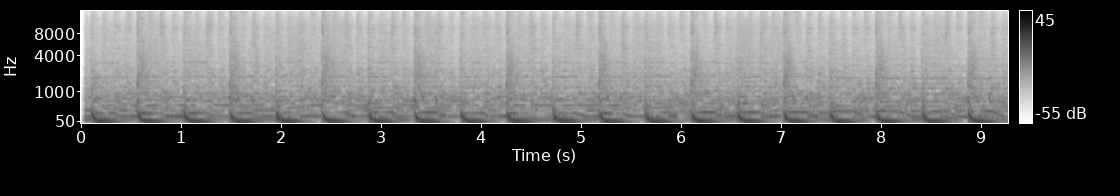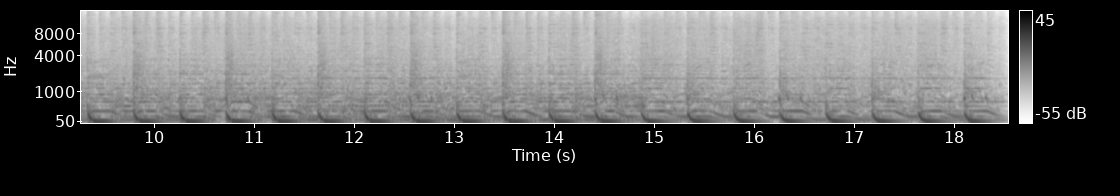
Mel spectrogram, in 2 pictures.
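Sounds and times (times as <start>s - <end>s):
short proto-rave music: 0.0s - 18.5s.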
